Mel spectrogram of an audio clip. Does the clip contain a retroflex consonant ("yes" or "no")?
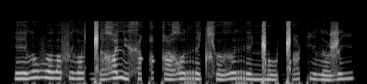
yes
